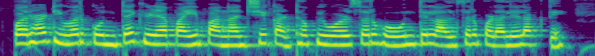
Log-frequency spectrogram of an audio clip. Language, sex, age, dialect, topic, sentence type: Marathi, female, 18-24, Varhadi, agriculture, question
